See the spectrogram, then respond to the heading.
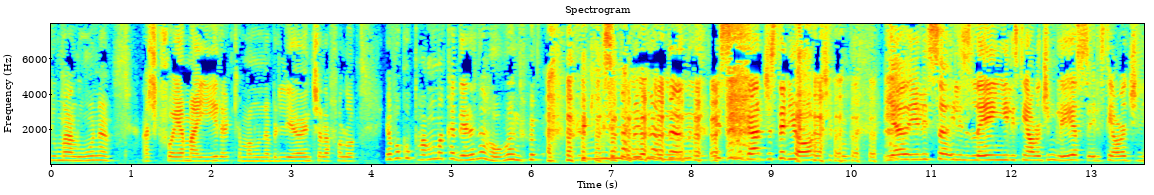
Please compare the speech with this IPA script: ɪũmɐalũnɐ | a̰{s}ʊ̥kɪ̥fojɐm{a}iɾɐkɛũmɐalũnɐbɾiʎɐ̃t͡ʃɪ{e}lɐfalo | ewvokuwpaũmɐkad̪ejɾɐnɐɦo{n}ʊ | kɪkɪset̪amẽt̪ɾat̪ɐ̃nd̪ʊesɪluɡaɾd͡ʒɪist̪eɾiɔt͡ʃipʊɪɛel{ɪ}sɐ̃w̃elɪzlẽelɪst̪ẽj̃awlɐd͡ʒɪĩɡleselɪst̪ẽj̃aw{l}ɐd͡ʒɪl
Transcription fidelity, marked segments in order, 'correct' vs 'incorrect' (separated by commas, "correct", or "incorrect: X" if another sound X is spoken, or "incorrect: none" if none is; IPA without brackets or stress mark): incorrect: ʃ, correct, incorrect: ɛ, correct, correct, correct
